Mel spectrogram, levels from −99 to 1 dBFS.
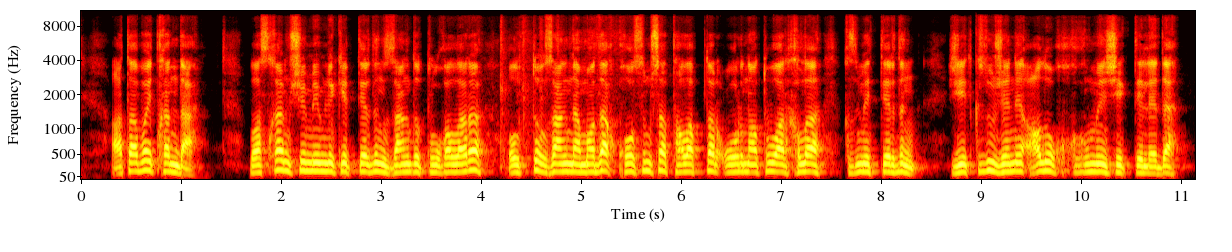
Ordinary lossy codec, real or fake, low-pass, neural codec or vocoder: AAC, 64 kbps; fake; 9.9 kHz; vocoder, 22.05 kHz, 80 mel bands, WaveNeXt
